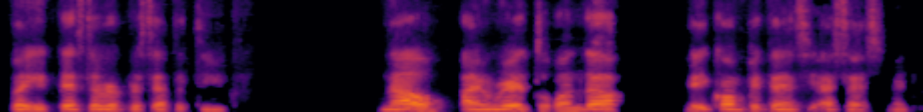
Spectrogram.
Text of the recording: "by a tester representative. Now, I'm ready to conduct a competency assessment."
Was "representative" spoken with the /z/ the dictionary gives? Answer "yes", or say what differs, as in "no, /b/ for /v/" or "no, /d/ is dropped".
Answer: no, /s/ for /z/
